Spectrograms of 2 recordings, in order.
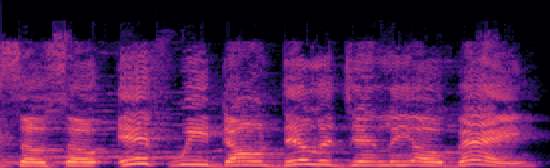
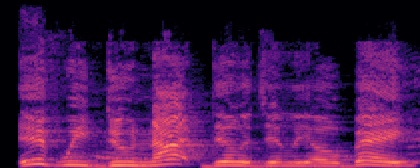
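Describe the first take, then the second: First: Said in the usual way. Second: "not" hit hard, voice straining toward a cry; stress on not. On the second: Shown as a demonstration. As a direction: lean on "not" in "if we do not diligently obey" with rising urgency.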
